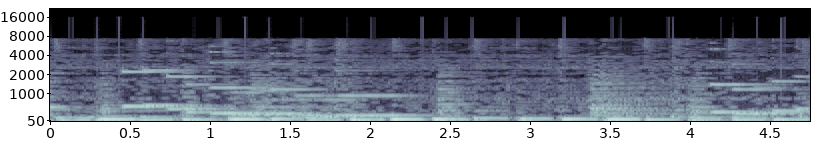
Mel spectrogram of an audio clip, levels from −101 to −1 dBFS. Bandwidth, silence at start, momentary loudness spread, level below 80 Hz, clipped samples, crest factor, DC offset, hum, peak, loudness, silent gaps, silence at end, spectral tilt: 7.6 kHz; 0 s; 5 LU; -32 dBFS; under 0.1%; 14 dB; under 0.1%; none; -10 dBFS; -24 LUFS; none; 0 s; -6.5 dB/octave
